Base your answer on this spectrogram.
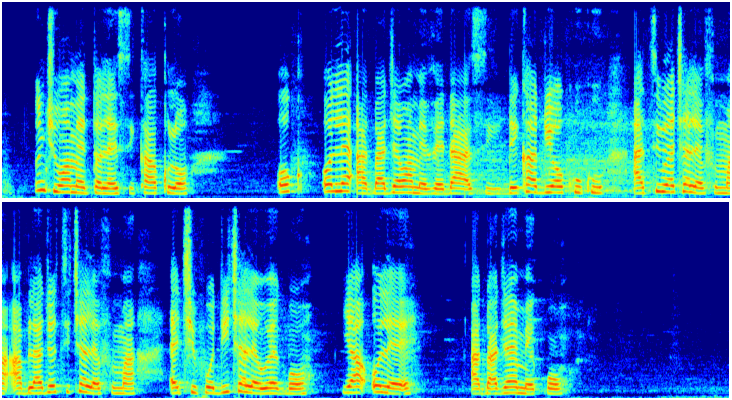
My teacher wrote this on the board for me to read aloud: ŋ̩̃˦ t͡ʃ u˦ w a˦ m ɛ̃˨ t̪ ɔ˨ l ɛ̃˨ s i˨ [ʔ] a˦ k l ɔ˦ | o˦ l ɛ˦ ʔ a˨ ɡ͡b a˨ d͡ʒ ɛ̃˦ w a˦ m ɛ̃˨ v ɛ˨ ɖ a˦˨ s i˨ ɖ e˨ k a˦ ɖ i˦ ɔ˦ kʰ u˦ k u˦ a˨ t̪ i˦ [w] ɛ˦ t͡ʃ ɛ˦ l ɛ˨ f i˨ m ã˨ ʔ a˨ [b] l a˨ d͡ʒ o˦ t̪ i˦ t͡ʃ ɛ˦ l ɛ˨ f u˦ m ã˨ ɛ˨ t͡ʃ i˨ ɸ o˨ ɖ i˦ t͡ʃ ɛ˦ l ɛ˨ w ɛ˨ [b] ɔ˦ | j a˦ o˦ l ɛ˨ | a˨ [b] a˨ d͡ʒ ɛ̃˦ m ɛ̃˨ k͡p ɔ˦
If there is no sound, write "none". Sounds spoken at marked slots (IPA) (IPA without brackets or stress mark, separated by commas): k, w, b, ɡ͡b, ɡ͡b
